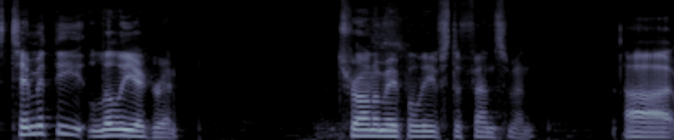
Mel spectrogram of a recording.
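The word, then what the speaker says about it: Liljegren: uh so yeah sometimes why yeah I don't remember here's a tough one Timothy ledgergren pretty close it's Timothy Lillian Toronto Maple Leafs defenseman uh we're at our final four you're currently at 3.5 out of 17.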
